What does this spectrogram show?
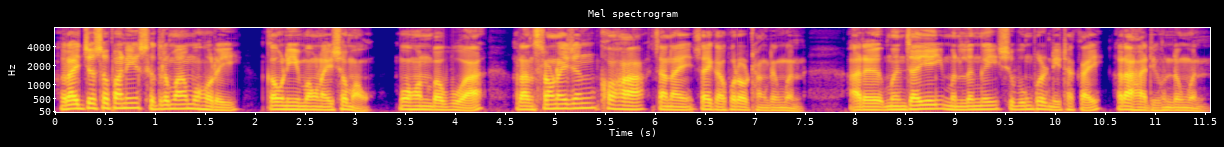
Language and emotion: Bodo, neutral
